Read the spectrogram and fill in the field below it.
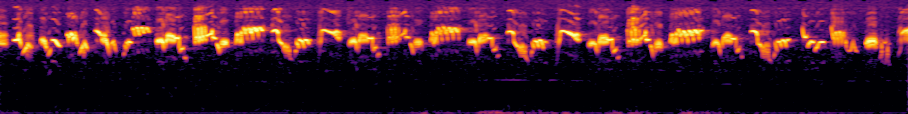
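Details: Continuous fast skylark song from a wild-caught adult, high chirps and down-slurred twittered notes running together, with faint low thuds underneath.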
